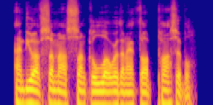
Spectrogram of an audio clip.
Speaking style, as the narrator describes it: Fedorov spat

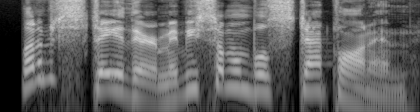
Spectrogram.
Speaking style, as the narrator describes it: she squeaked

